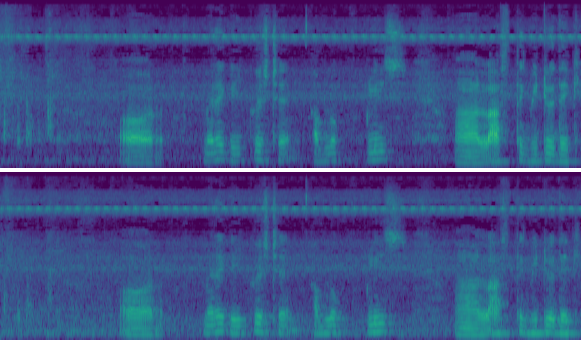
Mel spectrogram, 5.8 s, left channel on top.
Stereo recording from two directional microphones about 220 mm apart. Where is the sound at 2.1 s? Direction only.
30° left (ahead or behind).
